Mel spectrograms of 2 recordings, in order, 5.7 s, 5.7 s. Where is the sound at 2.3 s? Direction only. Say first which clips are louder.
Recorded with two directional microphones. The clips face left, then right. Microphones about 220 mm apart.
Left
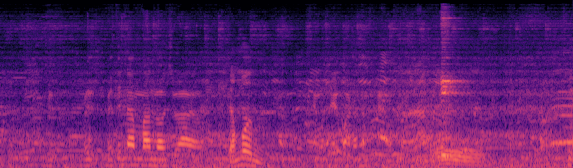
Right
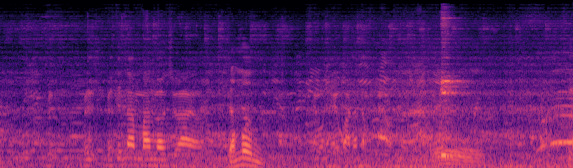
Right 2 dB; 20° right (ahead or behind).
